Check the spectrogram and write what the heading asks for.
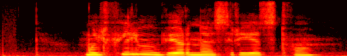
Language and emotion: Russian, neutral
